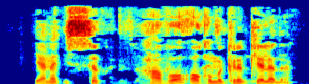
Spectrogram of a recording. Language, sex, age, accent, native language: Uzbek, male, 18-24, Buxoro, Uzbek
